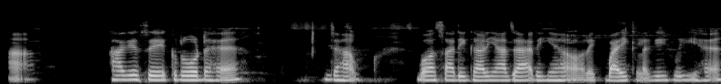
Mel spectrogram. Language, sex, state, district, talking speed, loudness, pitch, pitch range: Hindi, female, Bihar, Araria, 160 wpm, -18 LUFS, 195 Hz, 190-210 Hz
